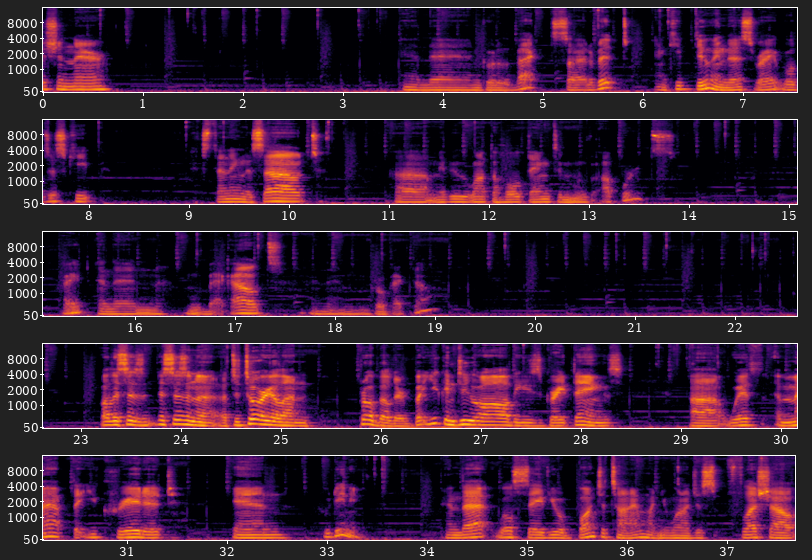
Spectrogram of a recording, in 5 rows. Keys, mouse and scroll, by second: 3.1 right click, 3.4-6.3 typing, 7.7-8.5 typing, 8.0 shift+click, 9.2 right click, 9.2 shift+click, 9.6-10.4 typing, 16.5 shift+click, 20.8 shift+click, 24.5-27.3 typing, 28.3-31.9 typing, 33.1-35.4 typing.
